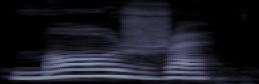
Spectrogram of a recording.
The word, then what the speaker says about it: może: The accent is on the first syllable. Let's say może together slowly three times.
